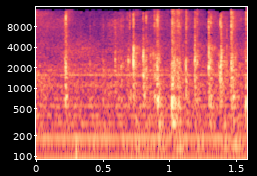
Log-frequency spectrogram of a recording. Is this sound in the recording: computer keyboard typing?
yes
